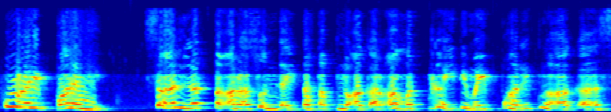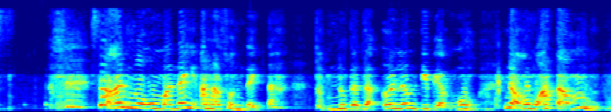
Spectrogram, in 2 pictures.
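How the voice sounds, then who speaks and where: A woman's voice: high voice, a little slow. An actress in an Ilocano radio drama playing a distraught, pleading mother with a tearful delivery. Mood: tearful protest. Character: distraught, pleading, prayerful mother of a troubled daughter. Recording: dull radio drama recording over music.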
